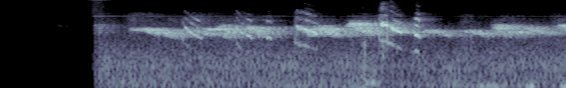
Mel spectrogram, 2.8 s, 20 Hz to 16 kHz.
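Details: Oriental white-eye singing in a hobby display recorded on 24 February 2023: a high, thin warble of rapid chirps that starts after a brief silence and runs continuously, with a soft hiss underneath.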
